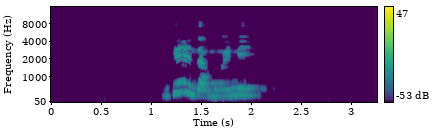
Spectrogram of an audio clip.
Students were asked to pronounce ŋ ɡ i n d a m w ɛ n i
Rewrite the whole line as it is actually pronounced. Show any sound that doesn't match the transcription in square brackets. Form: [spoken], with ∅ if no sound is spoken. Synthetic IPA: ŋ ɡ [ɛ] n d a m w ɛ n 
